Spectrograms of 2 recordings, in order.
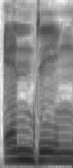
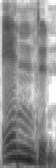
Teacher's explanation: the dropping of the G ending, the G sound at the end of the ing endings, and changing it into a simple in. · Shown in: second take · So ending becomes endin'.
